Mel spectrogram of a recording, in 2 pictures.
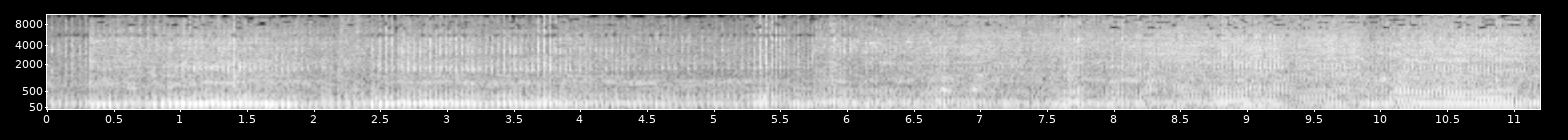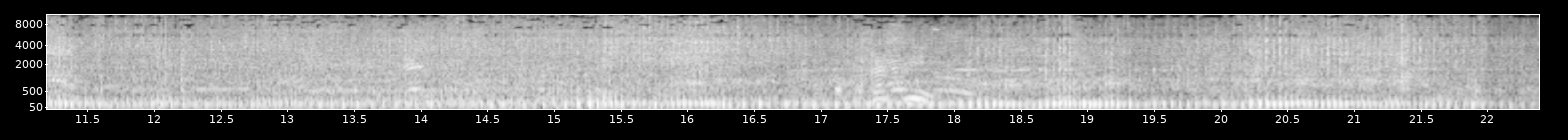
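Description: A motorcycle labors over a rough, potholed dirt road with steep slopes, its engine droning steadily with clatter and jolts throughout, close to the rider, with a voice speaking over it.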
